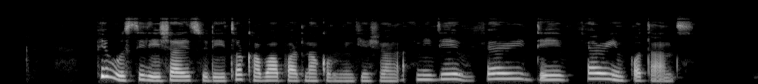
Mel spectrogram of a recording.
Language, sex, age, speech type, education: Nigerian Pidgin, female, 15-29, spontaneous, tertiary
